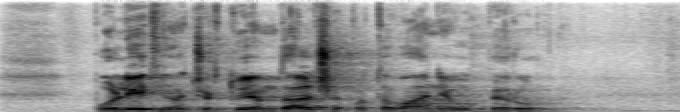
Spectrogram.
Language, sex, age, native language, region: Slovenian, male, 30-49, Slovenian, Savinja region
